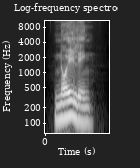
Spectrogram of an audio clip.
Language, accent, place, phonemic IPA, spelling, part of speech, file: German, Germany, Berlin, /ˈnɔɪ̯lɪŋ/, Neuling, noun, De-Neuling.ogg
- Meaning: newcomer, newbie, rookie, novice, fledgling (beginner)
